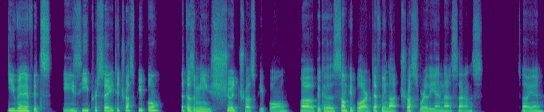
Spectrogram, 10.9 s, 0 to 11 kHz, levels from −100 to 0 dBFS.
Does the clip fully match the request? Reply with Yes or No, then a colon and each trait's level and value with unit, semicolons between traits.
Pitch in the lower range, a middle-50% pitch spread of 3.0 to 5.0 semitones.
Yes: low, 125 Hz; average, 4.0 semitones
